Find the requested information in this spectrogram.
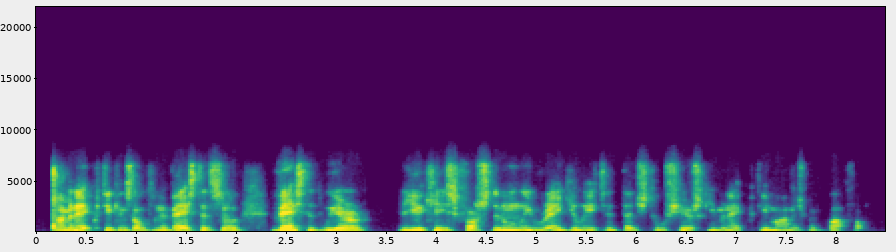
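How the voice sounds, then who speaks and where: A somewhat breathy man at a fairly quick pace, with ordinary pitch variation. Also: medium pitch for a man. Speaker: equity consultant. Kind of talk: business presentation.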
